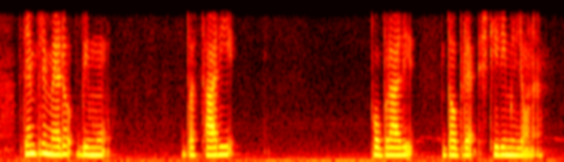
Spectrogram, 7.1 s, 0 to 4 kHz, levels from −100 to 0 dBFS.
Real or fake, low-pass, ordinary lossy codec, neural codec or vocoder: real; 3.6 kHz; none; none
